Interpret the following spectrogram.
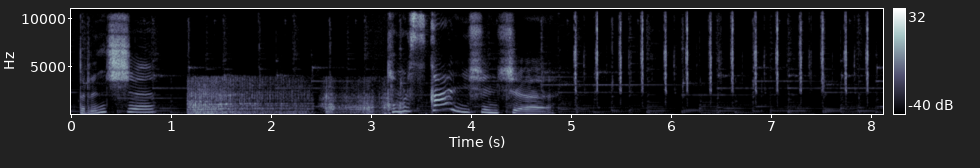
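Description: A big cat's roar sound effect, loud and about a second long, followed by brief high cartoon voices and then light children's music with plinking notes.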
